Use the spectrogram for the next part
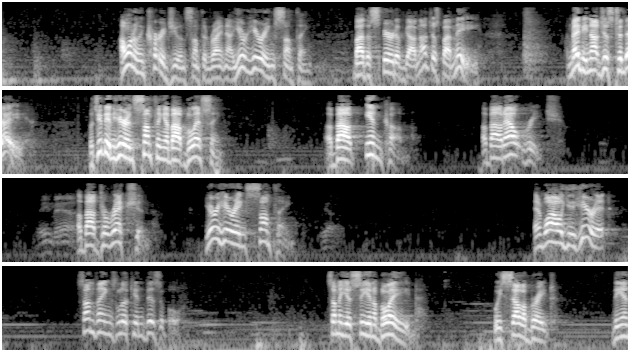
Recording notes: GRACE AND FAITH CAMPMEETING 2020. Recorded Live at Grace Harvest Church, Holiday, FL.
